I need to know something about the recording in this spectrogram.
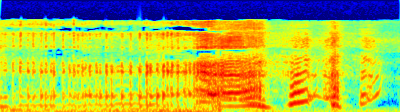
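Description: A man groaning and grunting in strain as his stiff ankle is worked in slow circles during a Rolfing session: a rough, drawn-out groan, then short broken vocal sounds in the second half.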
